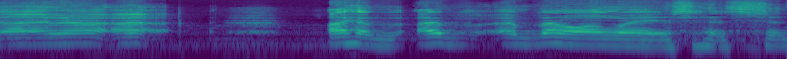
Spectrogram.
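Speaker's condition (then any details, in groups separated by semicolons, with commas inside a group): Traumatic brain injury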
